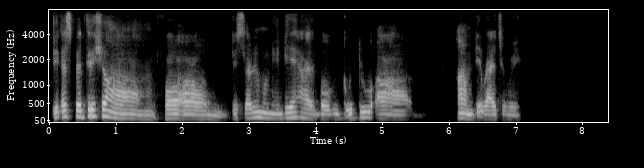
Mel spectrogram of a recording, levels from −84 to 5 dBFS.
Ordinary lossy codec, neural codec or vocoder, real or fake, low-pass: Opus, 32 kbps; codec, 24 kHz, 1 kbps, SNAC; fake; 7.2 kHz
